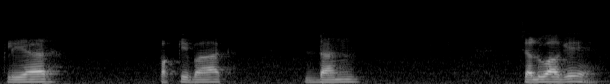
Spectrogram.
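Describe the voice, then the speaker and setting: A man's voice: lowish voice, little pitch movement, very slow, phone-quality sound. Man teaching class, asks and answers. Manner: repeats questions and answers them himself, calls students beta. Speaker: accounting teacher. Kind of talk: classroom lecture.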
